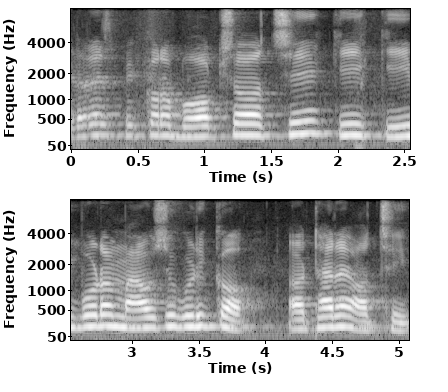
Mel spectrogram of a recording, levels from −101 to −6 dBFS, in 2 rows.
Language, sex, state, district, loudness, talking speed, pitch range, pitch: Odia, male, Odisha, Nuapada, -15 LUFS, 130 wpm, 180-200 Hz, 195 Hz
